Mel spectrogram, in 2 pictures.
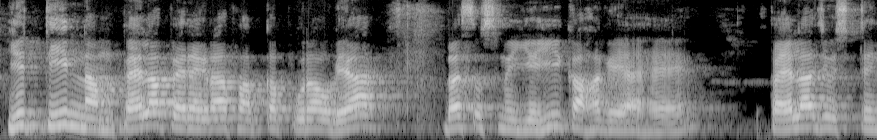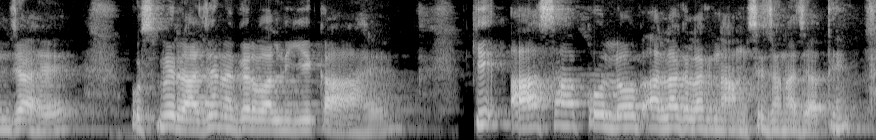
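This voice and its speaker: A male teacher lecturing a class on a poem, slowly repeating key terms and mixing English words into his Hindi explanations. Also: high voice, roomy sound. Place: classroom with a board.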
